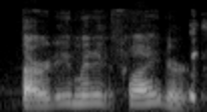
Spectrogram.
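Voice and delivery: ordinary talk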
